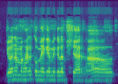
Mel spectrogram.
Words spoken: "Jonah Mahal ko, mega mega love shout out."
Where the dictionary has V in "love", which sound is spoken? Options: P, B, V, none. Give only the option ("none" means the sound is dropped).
B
